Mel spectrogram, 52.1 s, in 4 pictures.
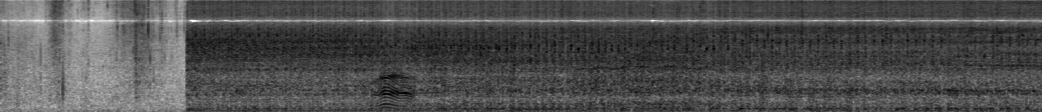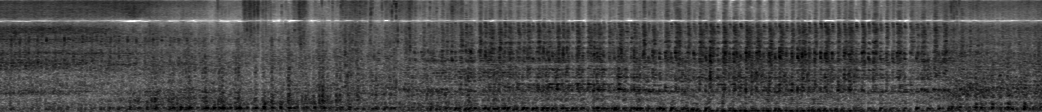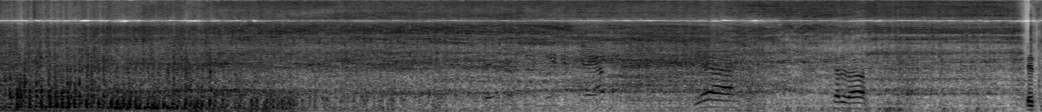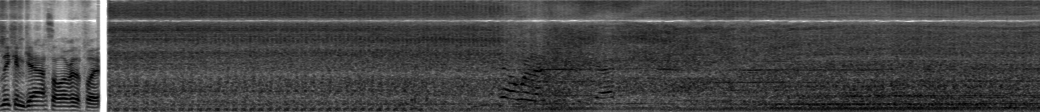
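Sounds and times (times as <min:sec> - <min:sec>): car engine running: 0:02.4 - 0:36.4, 0:40.4 - 0:52.0.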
